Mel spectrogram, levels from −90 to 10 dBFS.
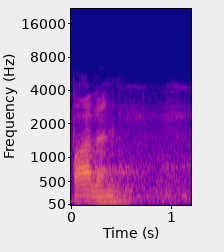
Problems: constant background noise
